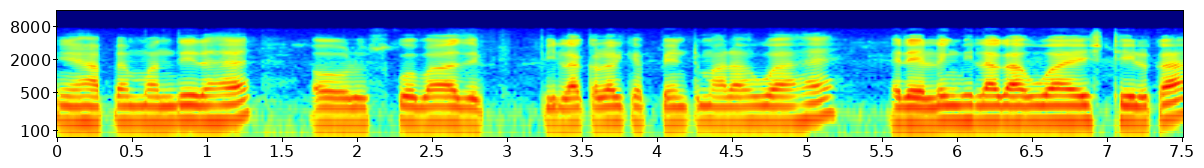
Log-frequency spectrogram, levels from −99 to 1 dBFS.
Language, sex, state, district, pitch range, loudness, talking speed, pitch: Hindi, male, Bihar, West Champaran, 135-145 Hz, -18 LUFS, 165 wpm, 140 Hz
